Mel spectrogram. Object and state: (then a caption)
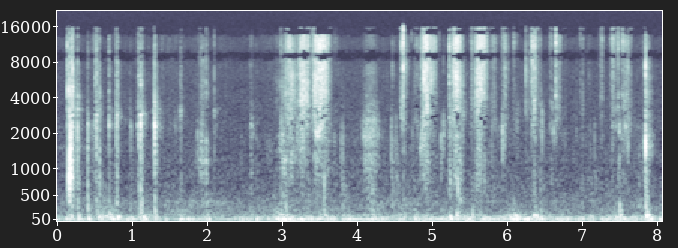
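Bar soap being scratched. Long nails scratch and tap the side and surface of a yellow bar of soap with a hole in it, and crumbs pile up on a purple mat. Quick, dry, crumbly scrapes and sharp clicks come in rapid bursts, bright and quiet, with short, crisp decays.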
